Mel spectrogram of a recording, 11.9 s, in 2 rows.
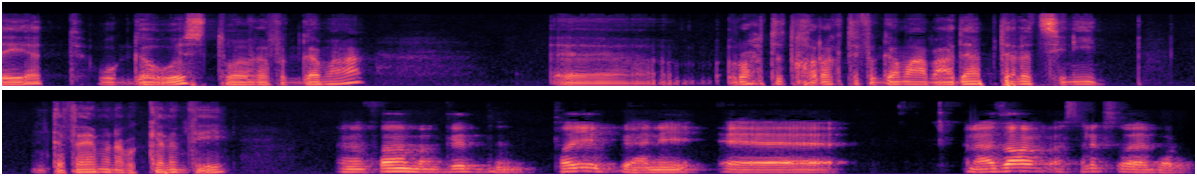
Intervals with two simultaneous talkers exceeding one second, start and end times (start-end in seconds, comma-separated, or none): none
